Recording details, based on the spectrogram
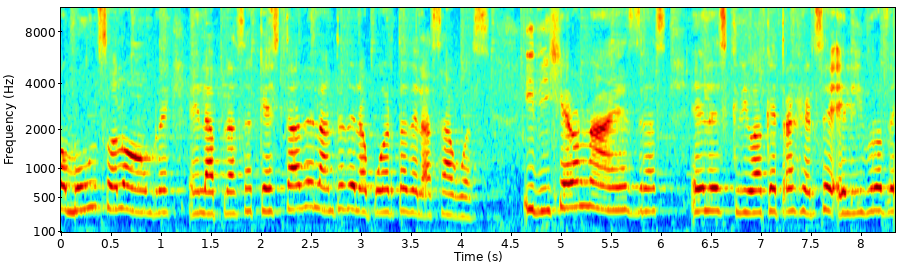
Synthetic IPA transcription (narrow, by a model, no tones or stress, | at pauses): omounso̞lo̞ombɾe̞enlaplasakeːst̪aðe̞lant̪e̞ðe̞lapwe̞ɾt̪aðe̞lasaɣwas | iðixe̞ɾo̞naeðɾas | eleskɾiβaket̪ɾaxeɾseʔelːiβɾoð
